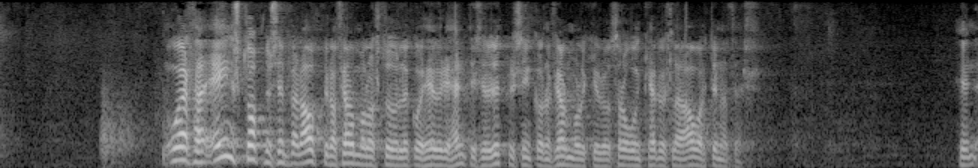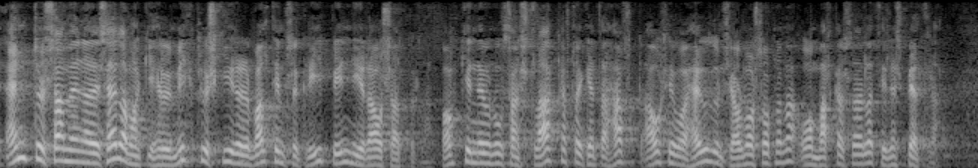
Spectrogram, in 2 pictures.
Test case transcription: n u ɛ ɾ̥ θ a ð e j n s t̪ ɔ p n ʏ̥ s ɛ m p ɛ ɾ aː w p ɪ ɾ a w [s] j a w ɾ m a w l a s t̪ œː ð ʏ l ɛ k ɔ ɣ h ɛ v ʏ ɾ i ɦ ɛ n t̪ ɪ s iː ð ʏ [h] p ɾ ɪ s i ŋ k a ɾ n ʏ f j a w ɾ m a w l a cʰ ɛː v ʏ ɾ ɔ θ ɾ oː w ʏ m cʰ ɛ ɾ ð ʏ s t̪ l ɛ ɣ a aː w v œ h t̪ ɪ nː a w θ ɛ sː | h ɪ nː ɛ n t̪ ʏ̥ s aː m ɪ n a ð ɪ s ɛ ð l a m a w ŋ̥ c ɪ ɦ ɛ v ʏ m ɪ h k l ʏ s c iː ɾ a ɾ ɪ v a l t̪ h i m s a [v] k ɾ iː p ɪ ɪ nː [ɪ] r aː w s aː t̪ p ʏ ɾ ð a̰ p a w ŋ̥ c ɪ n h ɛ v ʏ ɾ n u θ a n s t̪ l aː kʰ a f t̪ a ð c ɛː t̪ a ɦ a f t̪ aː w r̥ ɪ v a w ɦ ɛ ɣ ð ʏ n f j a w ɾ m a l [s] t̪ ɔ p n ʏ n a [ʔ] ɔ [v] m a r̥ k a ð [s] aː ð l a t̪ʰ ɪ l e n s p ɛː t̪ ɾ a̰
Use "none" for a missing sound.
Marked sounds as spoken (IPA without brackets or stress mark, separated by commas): f, h, ð, i, s, ʔ, ɣ, s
